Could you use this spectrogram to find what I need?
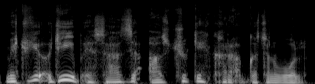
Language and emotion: Kashmiri, fearful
